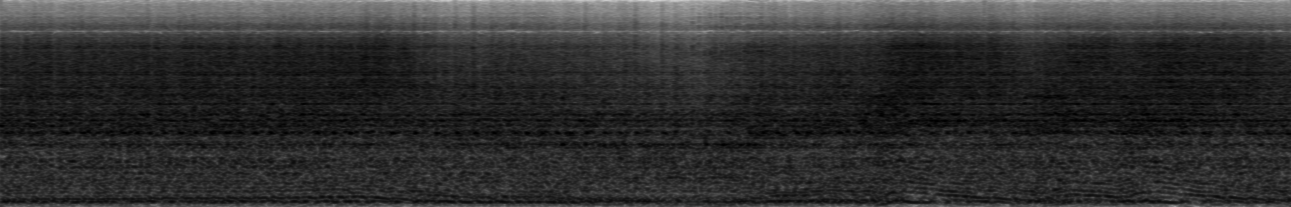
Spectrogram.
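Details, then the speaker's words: Suzuki two-stroke motorcycle after carb cleaning, with the vacuum-operated petcock port covered by a finger to stop a big vacuum leak: a crisp, steady note with smooth blips and no misfire; points unadjusted but timing sounds right on. "And it ran much better. I didn't expect it to light off that fast and run that good. I mean, I didn't adjust points at all. It sounds like it's right on."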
